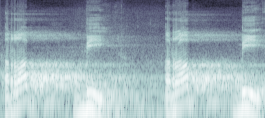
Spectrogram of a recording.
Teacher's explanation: Sifat ba ini syiddah jahr, artinya tidak ngalir suara, tertahan semuanya, aliran suara, aliran nafas tertahan.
